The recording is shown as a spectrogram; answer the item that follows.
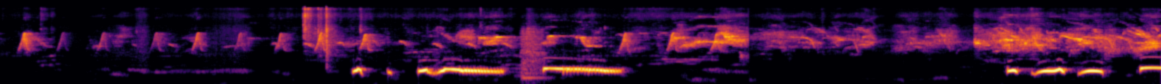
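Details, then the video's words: Spotted dove calls used to lure doves into traps: low cooing notes in two bursts, the longer mid-clip, amid many high chirps from other birds. "ঘুঘু পাখির ডাক/Dove bird calls/gugu pakir dak/ dove trap sounds/পাখির ডাক"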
